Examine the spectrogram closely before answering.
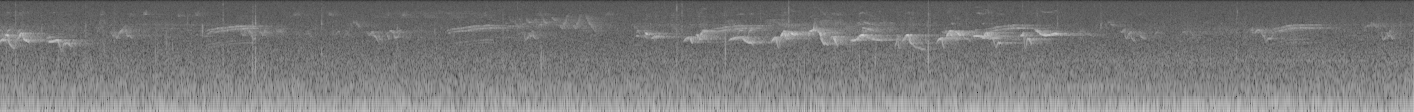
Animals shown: Common Yellowthroat (Geothlypis trichas)
Chestnut-sided Warbler (Setophaga pensylvanica)
Red-eyed Vireo (Vireo olivaceus)
Hermit Thrush (Catharus guttatus)
Rose-breasted Grosbeak (Pheucticus ludovicianus)

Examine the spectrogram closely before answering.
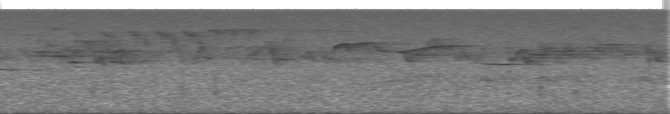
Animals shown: Hermit Thrush (Catharus guttatus)
Red-eyed Vireo (Vireo olivaceus)
Eastern Wood-Pewee (Contopus virens)
Blackburnian Warbler (Setophaga fusca)

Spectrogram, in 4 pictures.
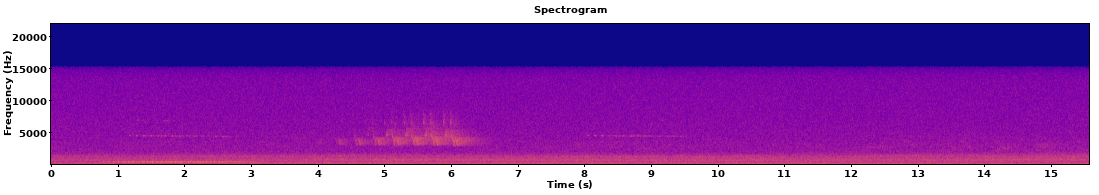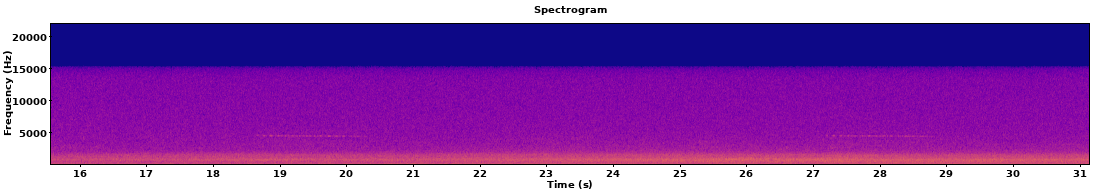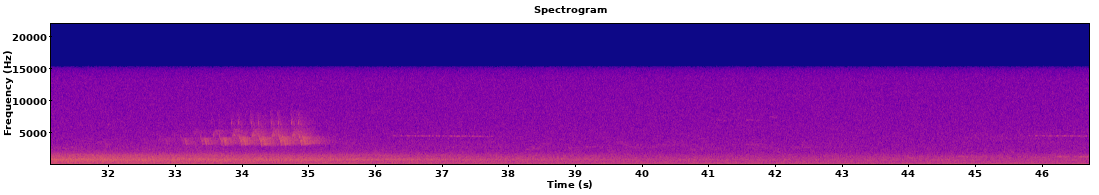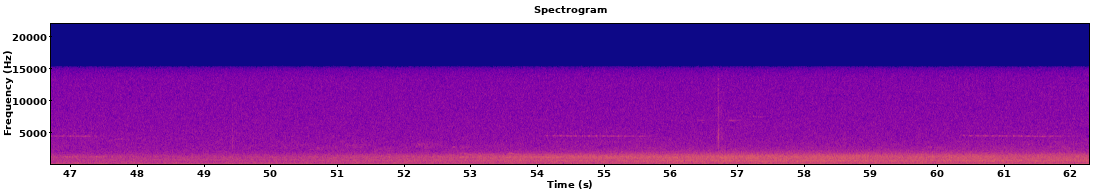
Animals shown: Pileated Woodpecker (Dryocopus pileatus)
Ovenbird (Seiurus aurocapilla)
Blackburnian Warbler (Setophaga fusca)
Dark-eyed Junco (Junco hyemalis)

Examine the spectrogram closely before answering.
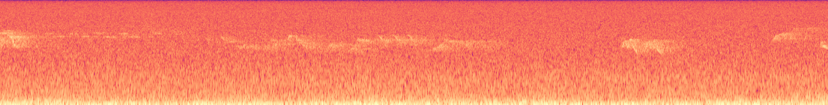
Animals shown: Red-eyed Vireo (Vireo olivaceus)
Yellow-rumped Warbler (Setophaga coronata)
Purple Finch (Haemorhous purpureus)

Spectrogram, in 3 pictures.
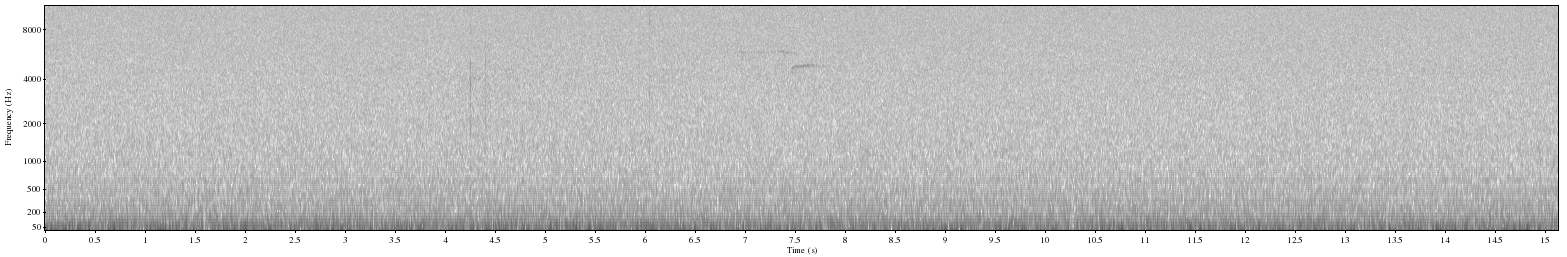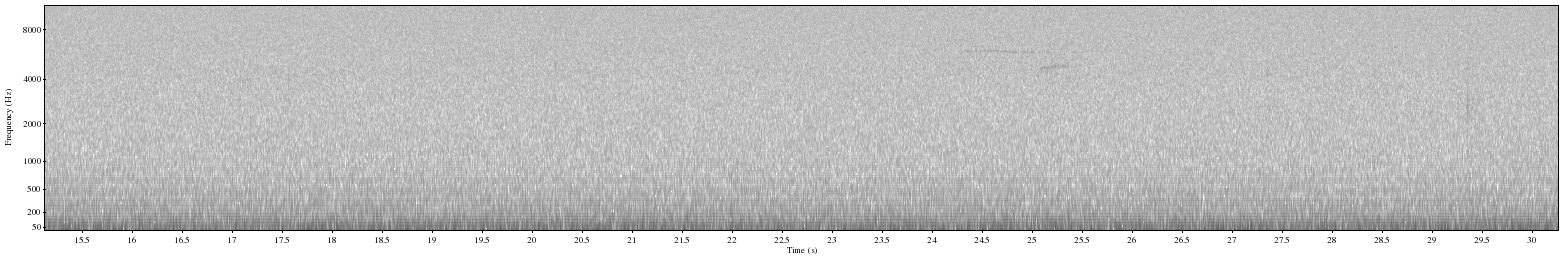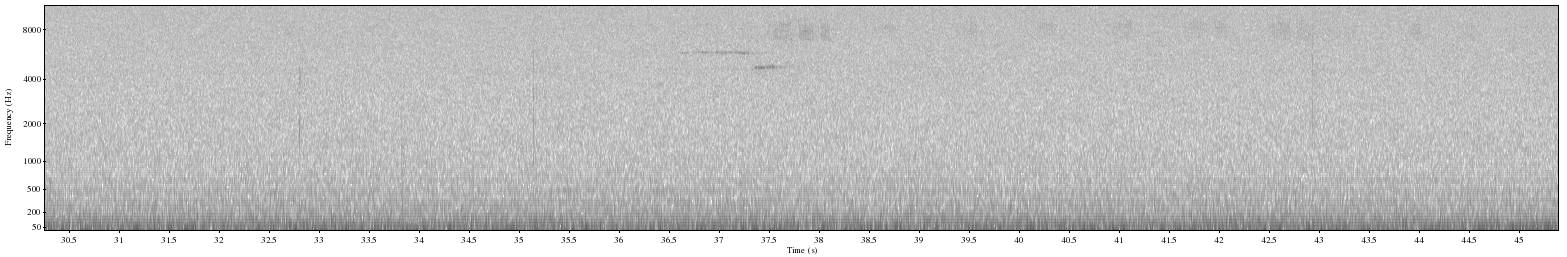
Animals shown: Black-throated Green Warbler (Setophaga virens)

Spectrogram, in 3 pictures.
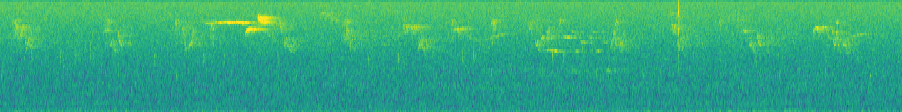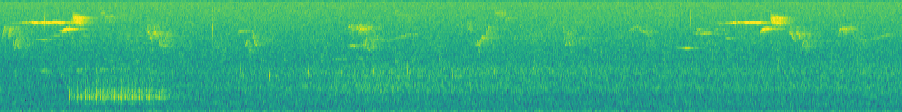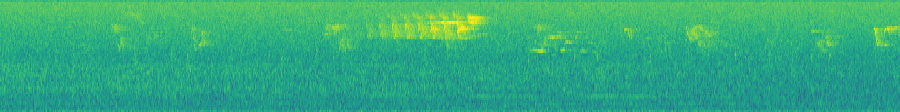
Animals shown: Pileated Woodpecker (Dryocopus pileatus)
Red-eyed Vireo (Vireo olivaceus)
Black-throated Green Warbler (Setophaga virens)
Eastern Wood-Pewee (Contopus virens)
Hermit Thrush (Catharus guttatus)
Ovenbird (Seiurus aurocapilla)

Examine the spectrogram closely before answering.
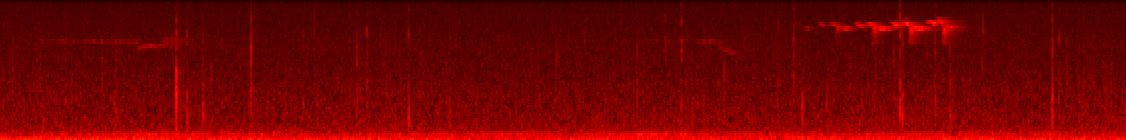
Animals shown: Black-throated Green Warbler (Setophaga virens)
Blackburnian Warbler (Setophaga fusca)

